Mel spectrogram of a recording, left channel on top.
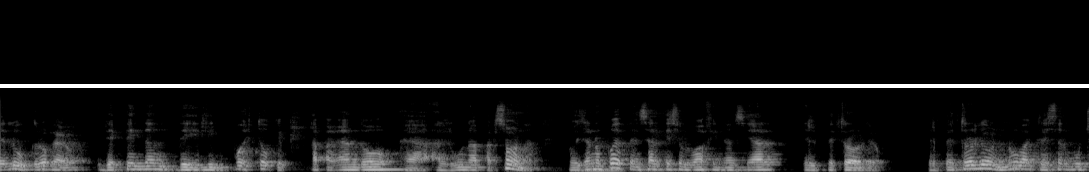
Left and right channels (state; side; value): silent; left; digital silence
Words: lucro, Claro. dependan del impuesto que está pagando a alguna persona. Pues ya no puedes pensar que eso lo va a financiar el petróleo. El petróleo no va a crecer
